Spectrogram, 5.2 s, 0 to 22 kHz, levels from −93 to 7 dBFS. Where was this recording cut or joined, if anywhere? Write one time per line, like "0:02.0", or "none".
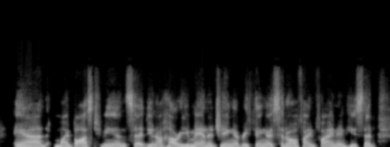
0:01.2
0:04.0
